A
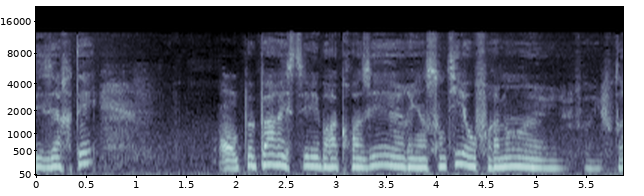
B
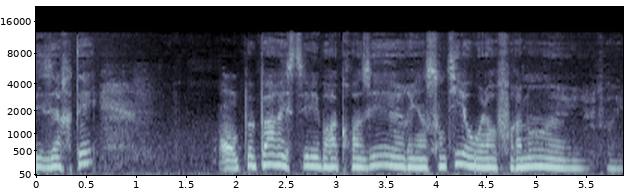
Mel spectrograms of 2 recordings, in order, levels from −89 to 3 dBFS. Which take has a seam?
A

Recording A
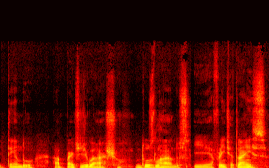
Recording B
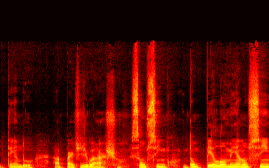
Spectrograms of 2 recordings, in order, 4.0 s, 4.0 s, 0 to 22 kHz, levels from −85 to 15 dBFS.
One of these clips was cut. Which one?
B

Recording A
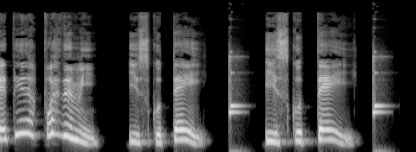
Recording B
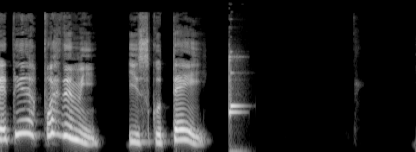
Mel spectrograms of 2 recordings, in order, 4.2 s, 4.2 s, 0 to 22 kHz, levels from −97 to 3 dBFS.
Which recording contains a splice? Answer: A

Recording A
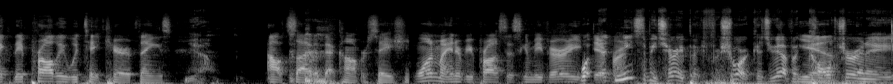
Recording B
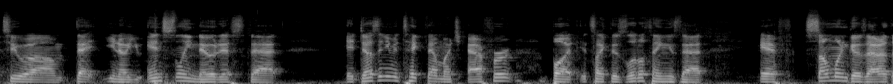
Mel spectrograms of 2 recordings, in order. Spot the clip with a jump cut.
A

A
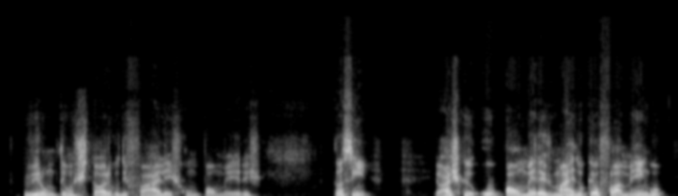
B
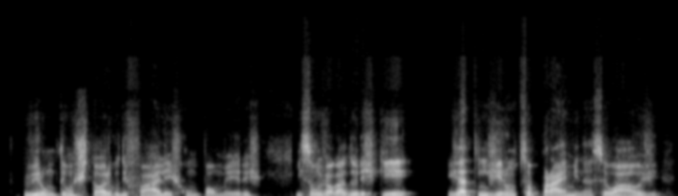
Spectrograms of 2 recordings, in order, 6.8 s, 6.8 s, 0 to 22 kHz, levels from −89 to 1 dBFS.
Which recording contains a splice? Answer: B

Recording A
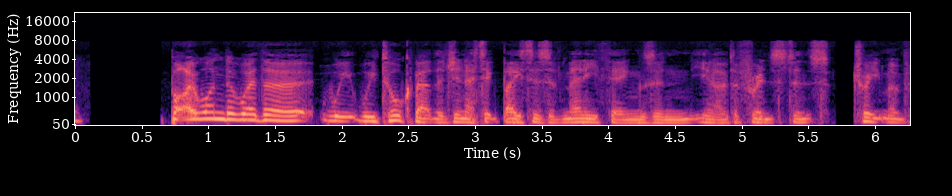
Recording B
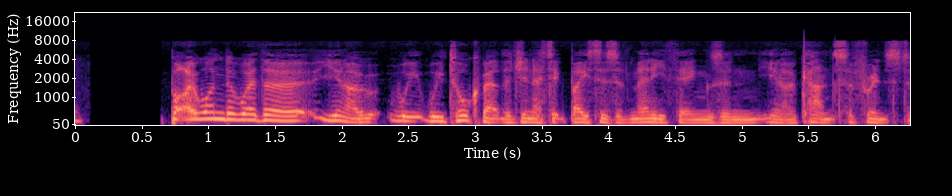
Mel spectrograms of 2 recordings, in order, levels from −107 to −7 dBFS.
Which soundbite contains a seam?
A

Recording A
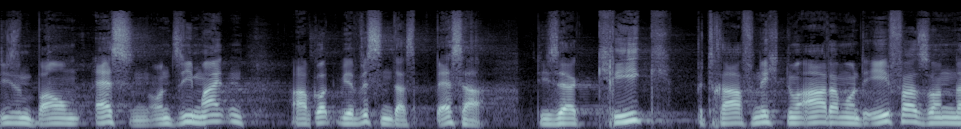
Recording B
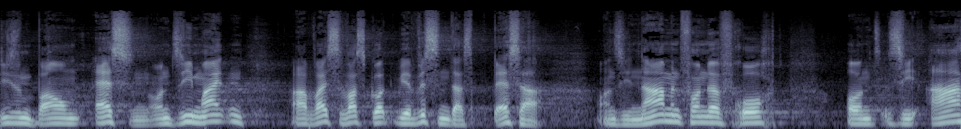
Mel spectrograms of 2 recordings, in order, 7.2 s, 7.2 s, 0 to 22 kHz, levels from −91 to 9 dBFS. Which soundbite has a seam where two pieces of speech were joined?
A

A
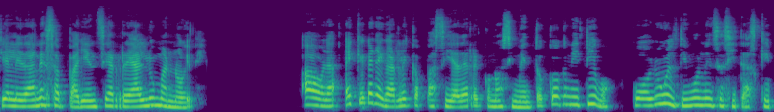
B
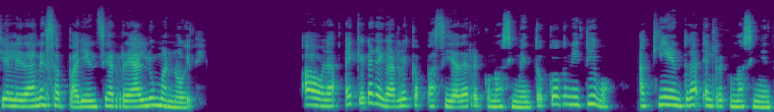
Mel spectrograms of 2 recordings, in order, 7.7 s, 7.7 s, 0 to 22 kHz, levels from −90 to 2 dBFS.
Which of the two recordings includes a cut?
A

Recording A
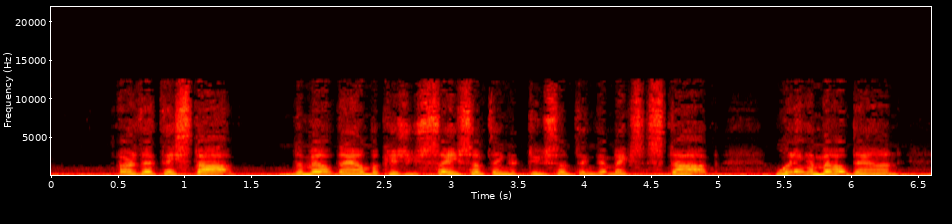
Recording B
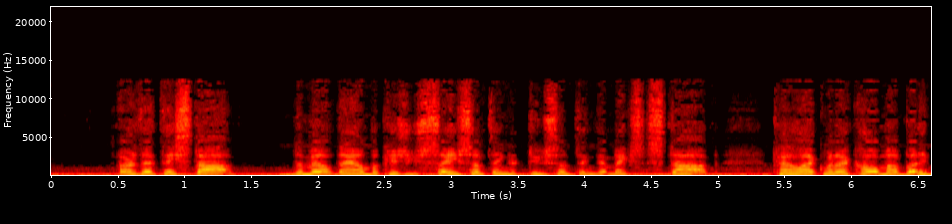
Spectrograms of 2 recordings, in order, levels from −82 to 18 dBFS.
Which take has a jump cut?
B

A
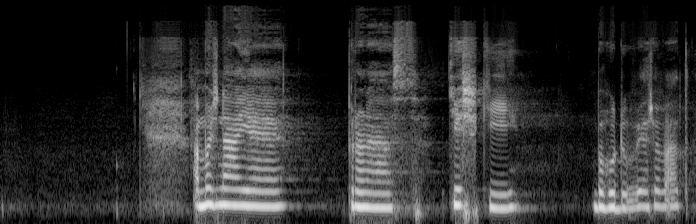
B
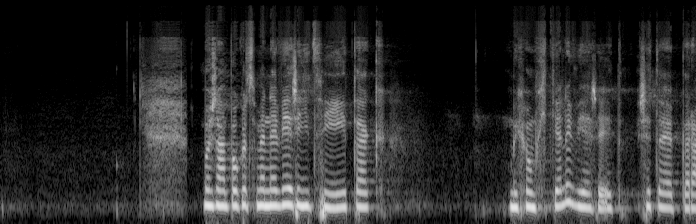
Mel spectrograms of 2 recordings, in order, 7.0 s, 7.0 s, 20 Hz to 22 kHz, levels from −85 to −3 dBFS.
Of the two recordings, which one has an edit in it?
B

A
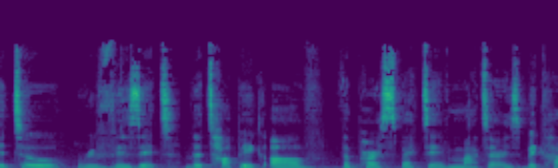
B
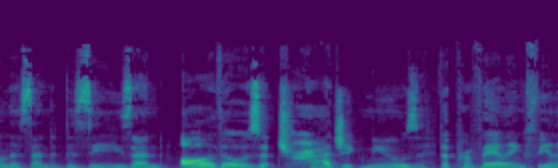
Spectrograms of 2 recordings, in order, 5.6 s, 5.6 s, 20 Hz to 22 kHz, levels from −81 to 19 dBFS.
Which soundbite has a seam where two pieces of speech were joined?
B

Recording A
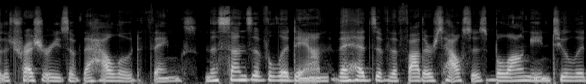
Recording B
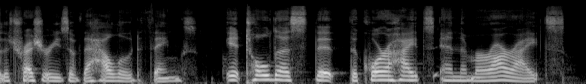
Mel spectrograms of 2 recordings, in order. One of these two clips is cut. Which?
A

